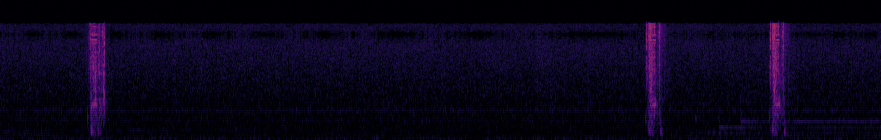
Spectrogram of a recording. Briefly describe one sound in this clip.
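A puzzle tile slides into place with a sharp click.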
